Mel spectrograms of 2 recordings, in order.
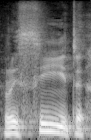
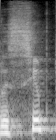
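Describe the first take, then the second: First: The p sound is silent. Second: The p sound is pronounced. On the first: The speaker calls it right. "रिसीट पढ़ेंगे" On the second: The speaker calls it wrong. "इसको रिसिप्ट नहीं कह के"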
